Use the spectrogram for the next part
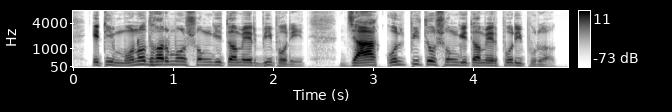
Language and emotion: Bengali, neutral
